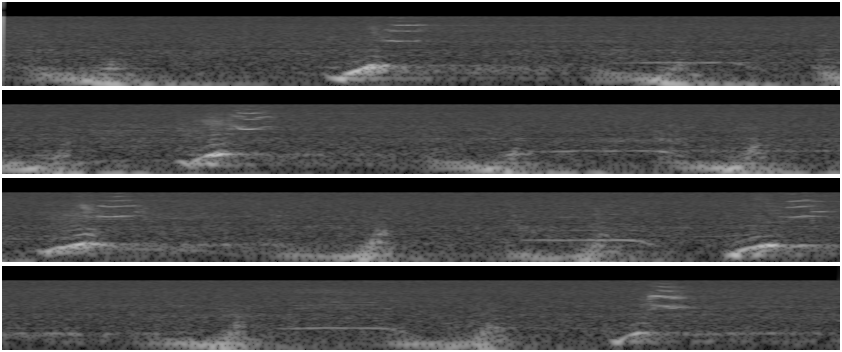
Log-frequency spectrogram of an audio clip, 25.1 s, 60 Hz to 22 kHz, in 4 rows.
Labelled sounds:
2.8	3.2	humpback whale, 1.3 to 4.7 kHz
8.0	8.3	humpback whale, 1.3 to 1.9 kHz
13.3	13.6	humpback whale, 1.3 to 4.7 kHz
18.4	18.8	humpback whale, 1.3 to 4.7 kHz
21.2	21.5	humpback whale, 3.4 to 3.5 kHz
23.7	24.1	humpback whale, 0.99 to 5.3 kHz

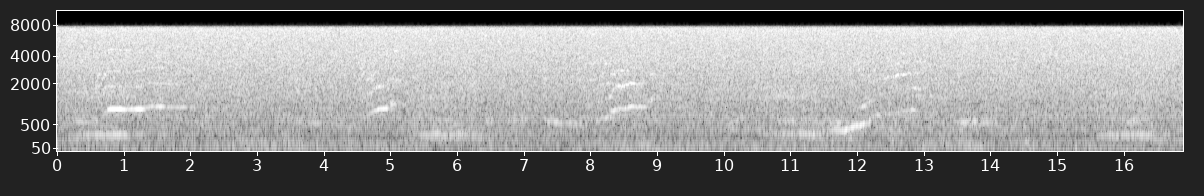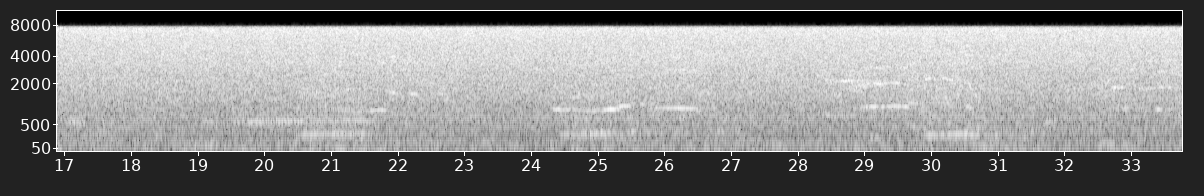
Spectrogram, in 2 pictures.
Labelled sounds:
0.7	1.7	humpback whale, 0.80 to 1.1 kHz
4.7	5.1	humpback whale, 0.80 to 2.0 kHz
8.3	8.9	humpback whale, 0.80 to 2.1 kHz
12.0	12.8	humpback whale, 0.93 to 2.7 kHz
21.5	21.9	humpback whale, 0.83 to 0.96 kHz
24.3	25.6	humpback whale, 0.86 to 1.2 kHz
25.9	26.5	humpback whale, 0.93 to 0.99 kHz
28.9	29.6	humpback whale, 0.90 to 2.1 kHz

